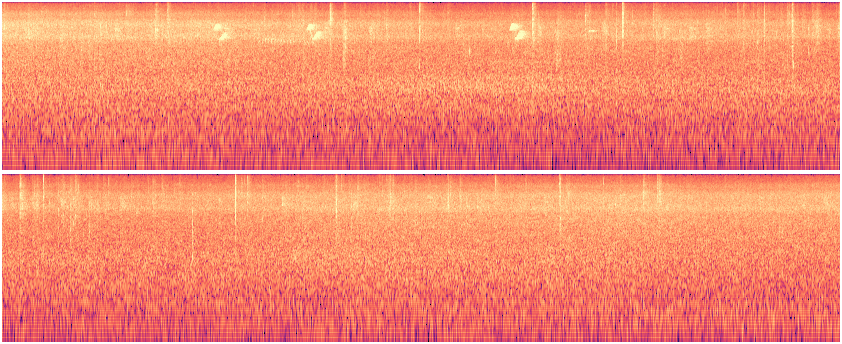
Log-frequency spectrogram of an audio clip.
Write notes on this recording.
dripping tree sounds in the quietude of Olema Valley near Point Reyes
